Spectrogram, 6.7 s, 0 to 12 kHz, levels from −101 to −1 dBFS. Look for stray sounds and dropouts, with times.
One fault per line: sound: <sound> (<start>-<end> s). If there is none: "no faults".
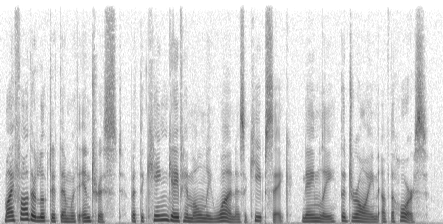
no faults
